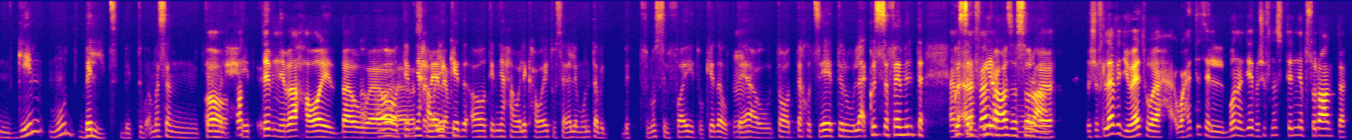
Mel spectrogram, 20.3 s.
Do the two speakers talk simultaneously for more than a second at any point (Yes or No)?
Yes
